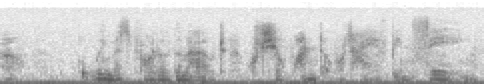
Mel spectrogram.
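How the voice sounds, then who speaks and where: An actress playing a middle-aged country gentlewoman in a period radio drama, affectionate and fussy, with an English accent and an effusive, confiding manner. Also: low-pitched, normal speed, gravelly, whispered, full character voice. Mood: confiding grumble.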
